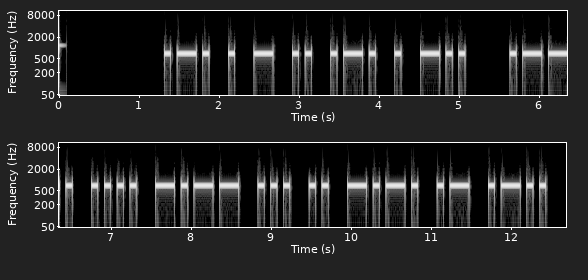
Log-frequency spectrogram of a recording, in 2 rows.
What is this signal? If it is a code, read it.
Morse code, heard as a keyed tone, about 15 wpm, 700 Hz. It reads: RETIRED PHYSICAL
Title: K1USN SST QSO Practice 15wpm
